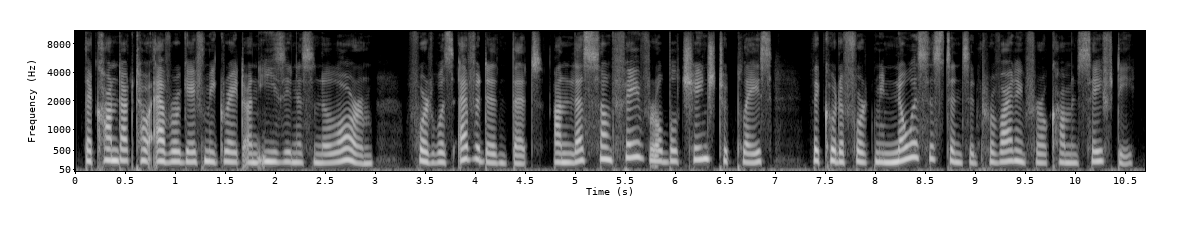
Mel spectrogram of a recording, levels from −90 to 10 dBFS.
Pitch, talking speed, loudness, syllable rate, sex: 235 Hz, 180 wpm, -18 LUFS, 5.8 syllables/s, female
